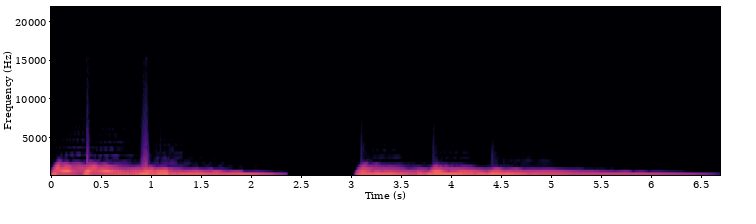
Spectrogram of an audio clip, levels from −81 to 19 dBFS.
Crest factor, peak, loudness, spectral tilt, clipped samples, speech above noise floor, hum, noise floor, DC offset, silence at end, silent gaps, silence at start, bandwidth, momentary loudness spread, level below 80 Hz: 14 dB; -2 dBFS; -19 LUFS; -12.5 dB/octave; under 0.1%; over 75 dB; none; under -90 dBFS; 6%; 0 s; 2.39-2.96 s; 0 s; 3.1 kHz; 17 LU; -30 dBFS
